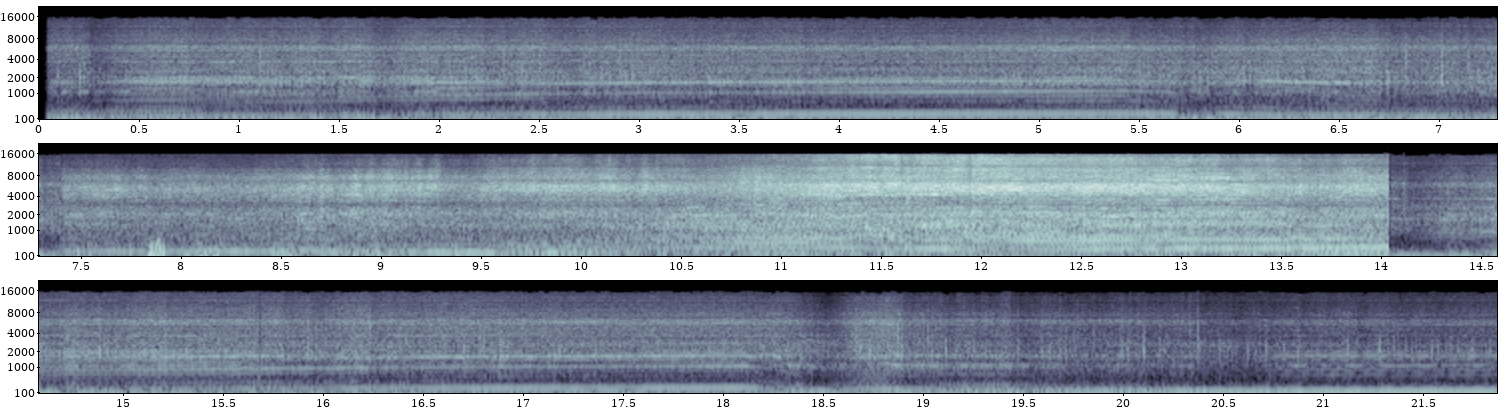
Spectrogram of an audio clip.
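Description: A racing kart's single-cylinder engine at high revs, heard onboard: its pitch climbs slowly along a straight and drops sharply as the driver lifts off, twice. In the middle, a few seconds heard from trackside: a sharp knock, then a kart engine rising and falling in pitch as it passes, with loud wind noise, cut off abruptly.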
